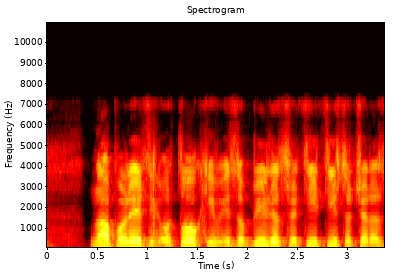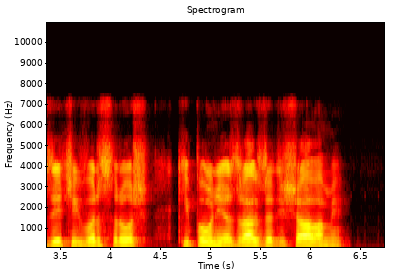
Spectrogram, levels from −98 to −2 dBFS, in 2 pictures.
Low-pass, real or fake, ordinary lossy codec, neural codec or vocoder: 7.2 kHz; real; none; none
